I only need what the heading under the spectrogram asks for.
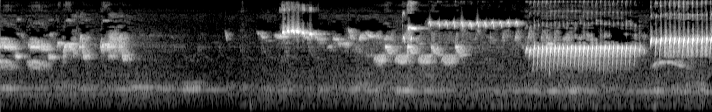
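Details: White Timbrado canary singing for training: scattered soft chirps and twittering notes build into a loud, low rolled trill and a higher buzzy trill at the end.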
